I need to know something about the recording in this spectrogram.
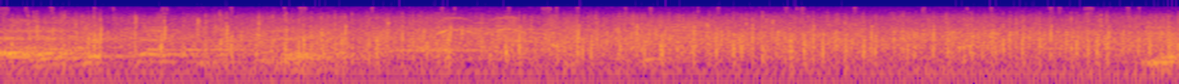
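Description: Audience applauding steadily, with a few voices mixed into the clapping.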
